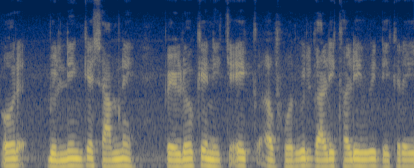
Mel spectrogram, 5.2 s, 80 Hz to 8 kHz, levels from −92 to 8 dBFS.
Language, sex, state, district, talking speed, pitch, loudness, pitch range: Hindi, male, Gujarat, Valsad, 185 wpm, 120 Hz, -14 LUFS, 115-125 Hz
